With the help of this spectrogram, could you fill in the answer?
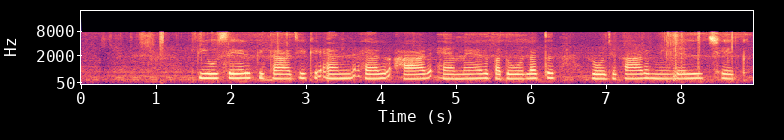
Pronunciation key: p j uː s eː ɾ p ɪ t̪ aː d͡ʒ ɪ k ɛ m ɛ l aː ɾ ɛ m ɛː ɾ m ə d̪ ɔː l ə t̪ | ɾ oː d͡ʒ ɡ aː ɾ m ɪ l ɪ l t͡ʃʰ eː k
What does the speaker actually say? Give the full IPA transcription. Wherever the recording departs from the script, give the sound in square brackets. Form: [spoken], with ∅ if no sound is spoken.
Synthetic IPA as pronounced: p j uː s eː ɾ p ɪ t̪ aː d͡ʒ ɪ k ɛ [n] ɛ l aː ɾ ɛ m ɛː ɾ [b] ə d̪ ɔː l ə t̪ | ɾ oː d͡ʒ ɡ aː ɾ m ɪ l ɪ l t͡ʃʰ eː k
